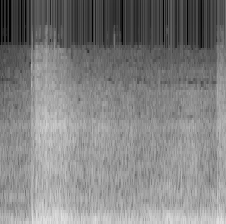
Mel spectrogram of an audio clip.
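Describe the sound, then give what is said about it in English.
Heavy blasts and gunfire ring out as a helicopter circles the Supreme Court in Caracas, dropping grenades and firing at ground targets. Two abrupt, loud bursts each give way to sustained roaring noise. “That's the sound of a helicopter circling the Supreme Court in Caracas, dropping grenades and firing at targets on the ground.”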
